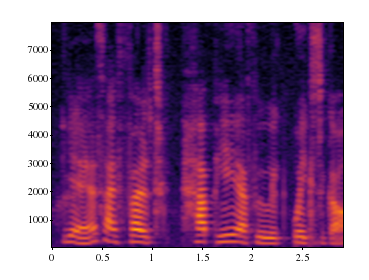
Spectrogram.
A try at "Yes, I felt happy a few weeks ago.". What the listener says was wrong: Good. Feel, felt. Good pronunciation.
